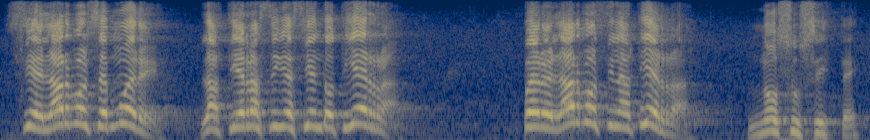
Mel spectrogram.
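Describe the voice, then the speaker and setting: A male pastor delivers a sermon in a high voice with a bright, forceful edge. He asks his congregation question after question, drops low and quiet while telling a story, then climbs back into loud, urgent preaching. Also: expressive, a little slow.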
